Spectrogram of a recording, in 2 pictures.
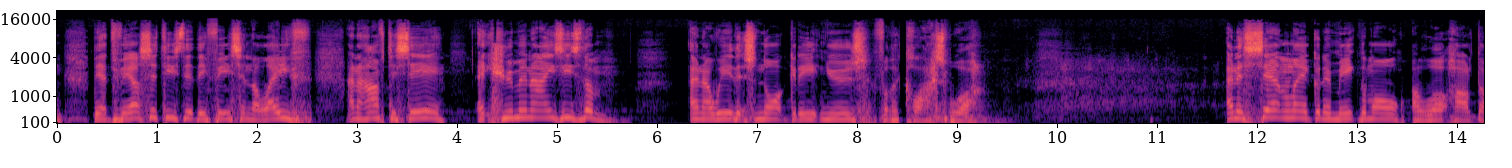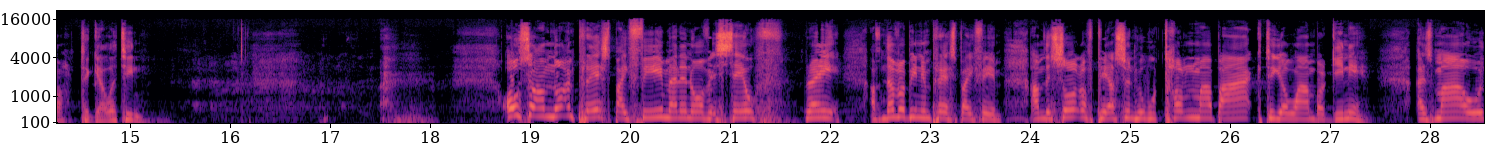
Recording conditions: live audience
